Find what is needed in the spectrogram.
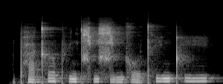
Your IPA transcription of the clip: pʰä˨˩kʰɤ˥pʰy˨n t͡ɕʰi˥ɕi˧˥ŋxo˨˩ʊ̯ t̪ʰi˥ŋpʰi˥

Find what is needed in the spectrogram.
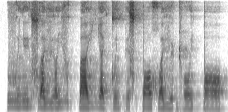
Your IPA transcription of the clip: vɨlʲɨjsʷavʲɔj vɨk͡paj ʎajtʷɨlʲpʲosk͡pɔ χʷavʲɨ ɖʱoj k͡pɔ

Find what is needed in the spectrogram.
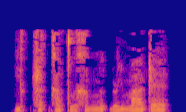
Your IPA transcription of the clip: jə˨˩k̚ʂa˨˩t̚ xa˨˩˨wt̪u˨˩ə̯xə˨˩˦m no˨˩t̚ɹi˧˥ maː˧˥ ʈɛ˧˥

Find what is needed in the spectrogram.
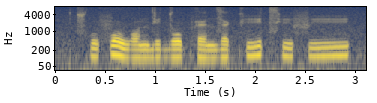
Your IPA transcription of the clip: t͡sʰufowɔ ndidopʰɛ nzɛkʰit͡sʰi fi

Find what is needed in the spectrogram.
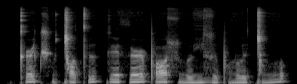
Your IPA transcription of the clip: kʼə˞t͡ʃʰo̤ǀɔ tʼɯ kɘ θə˞ pʼɔɬo̤ le̤ɮɯpʼɔ̤lɯ ǀo̤

